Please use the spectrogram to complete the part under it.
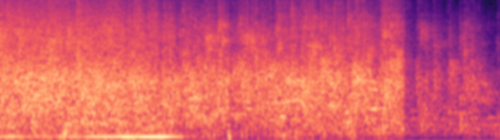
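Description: An audience applauds loudly in a room.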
